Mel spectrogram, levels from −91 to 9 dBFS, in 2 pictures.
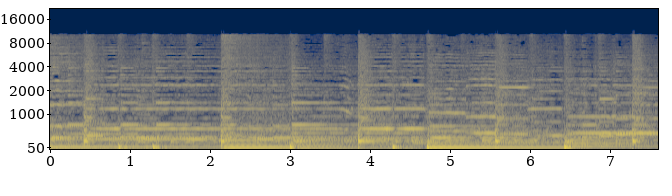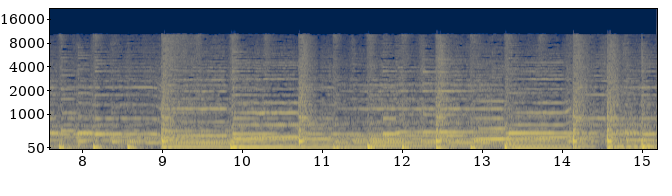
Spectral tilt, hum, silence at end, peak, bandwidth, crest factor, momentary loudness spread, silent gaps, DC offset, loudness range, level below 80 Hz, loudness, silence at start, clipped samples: -6 dB/octave; none; 0 s; 0 dBFS; 11 kHz; 12 dB; 4 LU; none; under 0.1%; 1 LU; -18 dBFS; -13 LUFS; 0 s; under 0.1%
